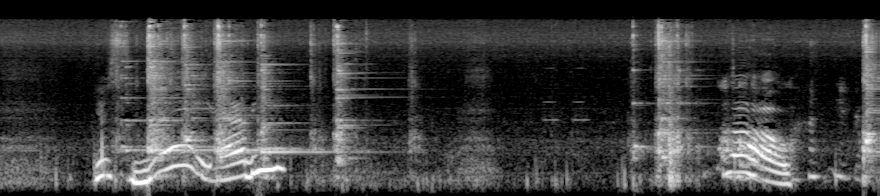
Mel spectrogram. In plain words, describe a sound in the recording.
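A baby squeals and babbles loudly.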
